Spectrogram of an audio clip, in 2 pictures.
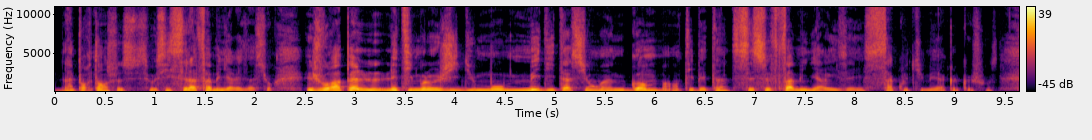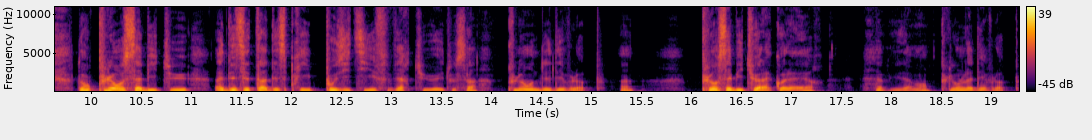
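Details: Adult man speaking French; Normal speech.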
